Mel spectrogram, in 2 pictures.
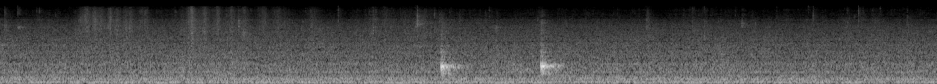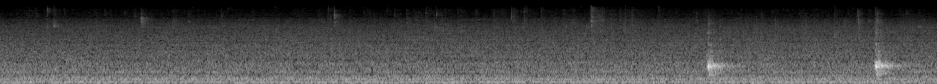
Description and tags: Popping sounds and wingflaps from an unknown bird in a zoo. Recorded with a Zoom H2.
pop, aviary, bird, zoo, flapping, field-recording, wings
